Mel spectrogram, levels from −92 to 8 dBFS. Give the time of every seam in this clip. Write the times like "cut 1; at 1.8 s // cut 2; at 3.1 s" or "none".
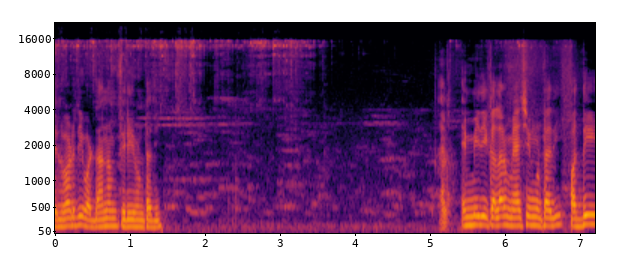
none

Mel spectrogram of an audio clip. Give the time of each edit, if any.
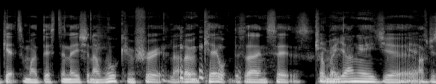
cut 1; at 3.2 s

